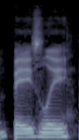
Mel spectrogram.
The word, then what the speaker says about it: Bazley: I don't think I have a Bazley. There, I said it right. Bazley piece in me today.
